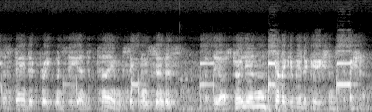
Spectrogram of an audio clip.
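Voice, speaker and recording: A man giving a formal scripted station identification as a time signal announcer, phrase by phrase, over shortwave radio. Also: mid-range voice. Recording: very noisy, narrow shortwave radio recording.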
